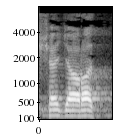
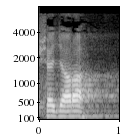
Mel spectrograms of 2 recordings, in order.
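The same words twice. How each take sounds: First: The word ends with a t sound. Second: The word ends with an h sound. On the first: The speaker calls it wrong. "على غير الأفصح بالتاء المفتوحة" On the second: The speaker calls it right. "الوقف عليه بالهاء، إبدال التاء المربوطة هاء"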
